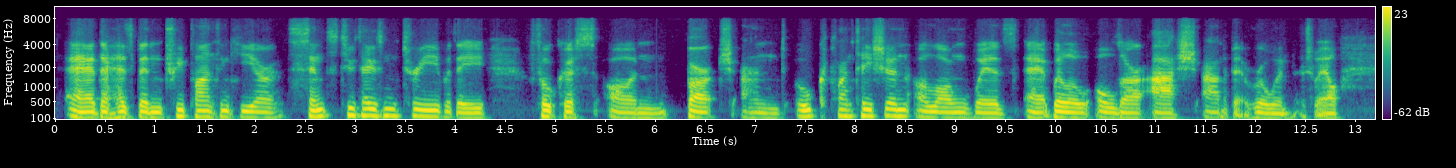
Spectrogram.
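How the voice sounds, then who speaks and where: The delivery is very slow, with hardly any pauses and ordinary pitch variation. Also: man, medium pitch for a man. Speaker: researcher giving a talk. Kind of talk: lecture.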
